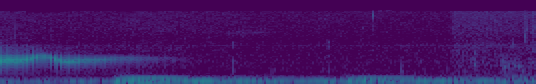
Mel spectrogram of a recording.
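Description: Background score: a fading pitched tone at the start, then low, steady bass notes from about half a second in.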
